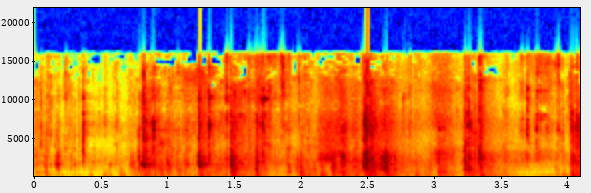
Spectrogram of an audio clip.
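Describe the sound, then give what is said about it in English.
Busy clattering and knocking as about 50 items are pushed through the tiny door of a storage unit, with irregular thuds and rattles. No one speaks. “They build this tiny ass door. I'm trying to fit like 50 things through it.”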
